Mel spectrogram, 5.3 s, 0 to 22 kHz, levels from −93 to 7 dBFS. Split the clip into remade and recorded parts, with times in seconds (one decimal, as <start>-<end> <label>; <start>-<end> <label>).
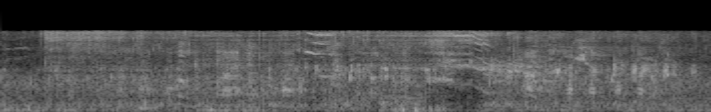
0.0-1.4 recorded; 1.4-2.2 remade; 2.2-2.7 recorded; 2.7-3.4 remade; 3.4-5.3 recorded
